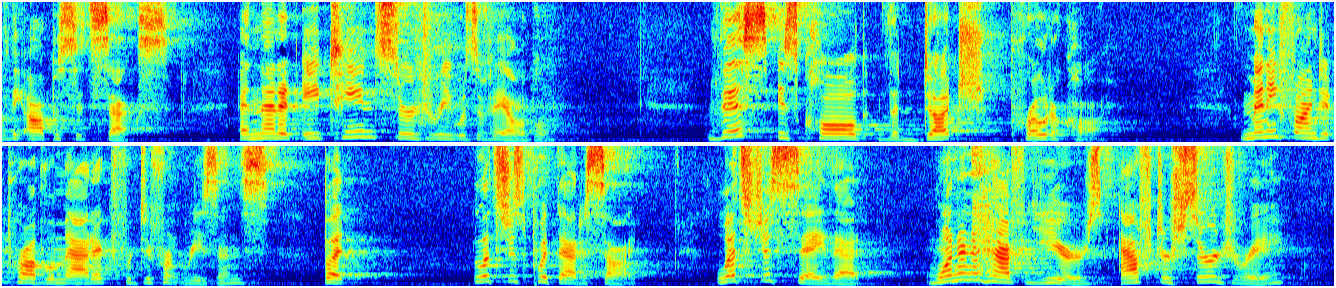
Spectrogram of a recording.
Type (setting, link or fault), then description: setting, live audience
